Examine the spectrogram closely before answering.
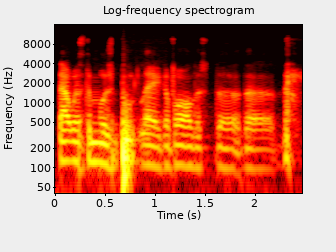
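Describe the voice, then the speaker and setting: A man's voice: fairly low pitch, steady tone, moderate pace, vocal fry, darkish tone, poor audio. A man in his forties from the United States, a podcast guest telling stories in casual conversation, laughing often and restarting with fillers. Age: 40s.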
